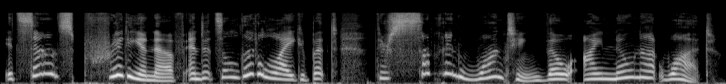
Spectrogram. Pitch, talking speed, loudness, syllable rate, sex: 285 Hz, 150 wpm, -17 LUFS, 4.5 syllables/s, female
